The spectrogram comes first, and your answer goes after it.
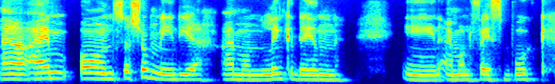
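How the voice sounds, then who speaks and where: A woman with a Brazilian accent speaks fairly slowly at a medium pitch, her tone dark and mellow, her intonation fairly even, and her loudness very even. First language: Portuguese. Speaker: pain therapist. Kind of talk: interview.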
